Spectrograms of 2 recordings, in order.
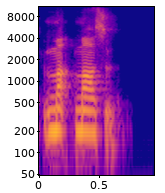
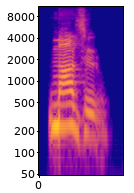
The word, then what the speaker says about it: Mazu: It's okay, Mazu. – Mazu.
